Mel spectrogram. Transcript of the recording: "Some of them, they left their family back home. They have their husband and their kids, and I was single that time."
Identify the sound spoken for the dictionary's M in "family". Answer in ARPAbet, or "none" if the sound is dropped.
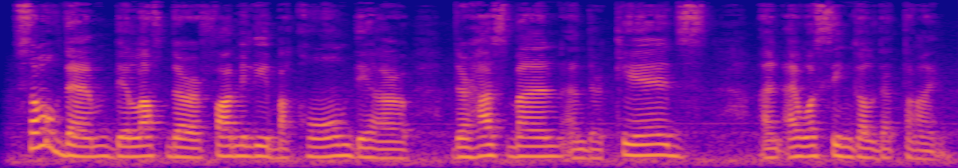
M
